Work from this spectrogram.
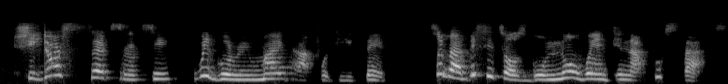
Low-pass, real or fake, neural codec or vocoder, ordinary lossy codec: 7.2 kHz; fake; codec, 16 kHz, 1.1 kbps, Voila-Tokenizer; none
